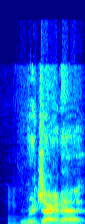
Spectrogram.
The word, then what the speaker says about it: Regina: just purely in calgary regina rhymes with vagina mangina yeah i was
